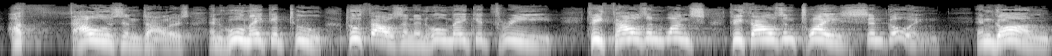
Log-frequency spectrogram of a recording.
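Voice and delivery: loud, high auctioneer chant, slow and grand on the big sums; auctioneer crying out. Acted. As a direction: sell the violin with rising triumph. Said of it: "cried he".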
